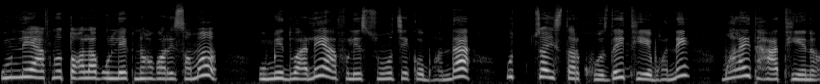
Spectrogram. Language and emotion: Nepali, surprised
